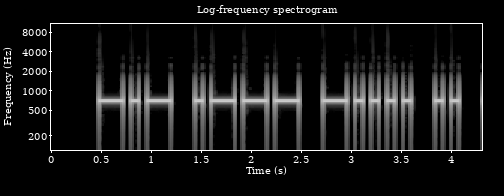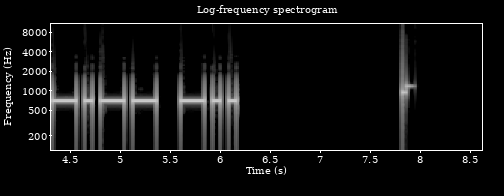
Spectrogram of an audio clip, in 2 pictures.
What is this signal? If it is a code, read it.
Morse code, heard as a keyed tone, about 15 wpm, 700 Hz. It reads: KJ6IYD
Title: USA Call Signs Repeated 2x 15wpm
